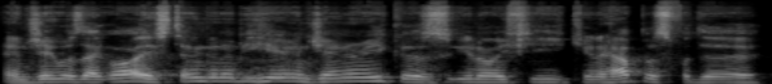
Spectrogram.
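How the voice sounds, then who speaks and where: A man in his thirties with a French accent, a bodybuilder guest telling stories in a relaxed interview, laughing often. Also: a little high, fast talker, vocal fry. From France. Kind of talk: casual interview storytelling.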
